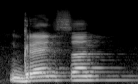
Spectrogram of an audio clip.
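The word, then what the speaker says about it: grandson: Rule number 1 कहता है the letter D is silent when it comes after the letter N. अगर जो letter D है letter N के तुरंत बाद आता है तो डी को हम नहीं बोलते हैं, डी साइलेंट होता है।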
